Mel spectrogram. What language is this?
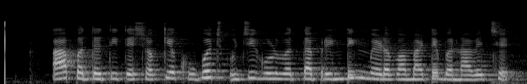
Gujarati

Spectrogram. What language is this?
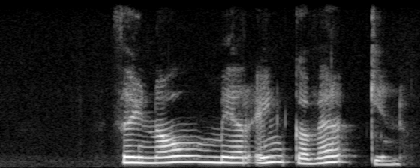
Icelandic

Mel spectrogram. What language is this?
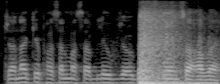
Chhattisgarhi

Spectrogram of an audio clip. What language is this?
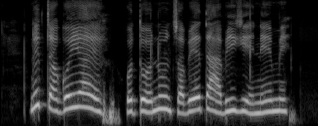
Kalenjin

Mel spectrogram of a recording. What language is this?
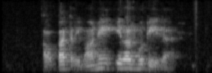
Catalan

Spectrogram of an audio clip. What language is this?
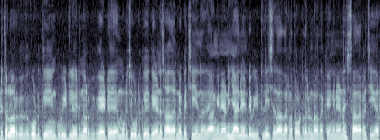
Malayalam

